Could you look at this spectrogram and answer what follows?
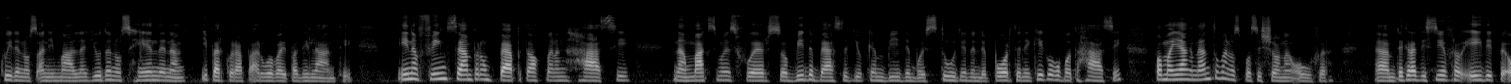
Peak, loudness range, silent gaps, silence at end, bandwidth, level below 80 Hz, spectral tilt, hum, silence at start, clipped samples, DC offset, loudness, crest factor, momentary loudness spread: -8 dBFS; 3 LU; none; 0 s; 12 kHz; -74 dBFS; -5.5 dB/octave; none; 0 s; under 0.1%; under 0.1%; -30 LUFS; 22 dB; 10 LU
